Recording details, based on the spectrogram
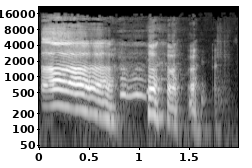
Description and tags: Male Screaming (Effort)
